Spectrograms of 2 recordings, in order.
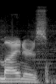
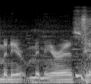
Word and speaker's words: Meiners: How's it spelled? M-E-I-N-E-R-S. Miners, not Meneres. Yeah, I don't know. – Well, we had Melendez, and I thought Miners, it was Quinn Meinerz.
